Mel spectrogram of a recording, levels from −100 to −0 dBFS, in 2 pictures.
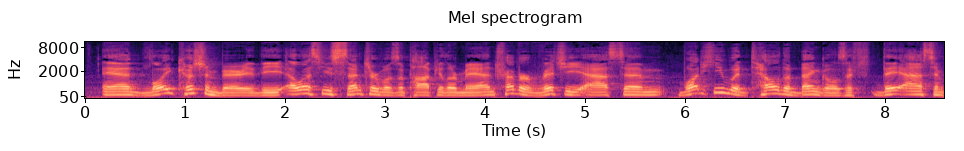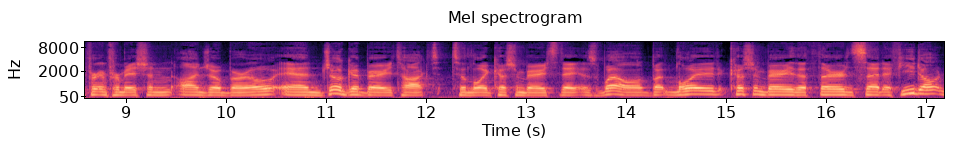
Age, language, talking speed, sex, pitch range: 30-49, English, 165 wpm, male, 120-140 Hz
